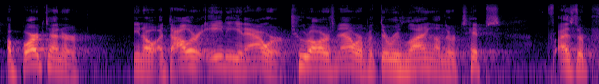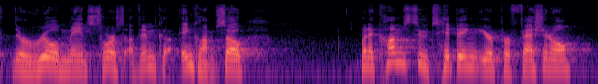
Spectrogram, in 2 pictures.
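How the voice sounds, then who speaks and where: A middle-aged man, a hairstylist, giving blunt, emphatic advice straight to camera on a lapel mic. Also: fairly high pitch. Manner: emphatic, blunt, repeats words for stress. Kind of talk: direct-to-camera advice vlog. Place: plain studio backdrop indoors.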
